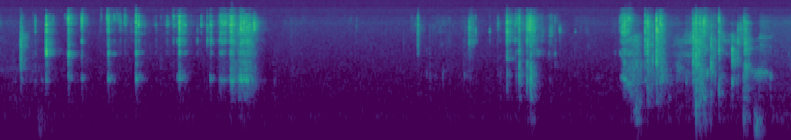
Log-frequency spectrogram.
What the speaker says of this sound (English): This whole stream is just you crunching on Cheetos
